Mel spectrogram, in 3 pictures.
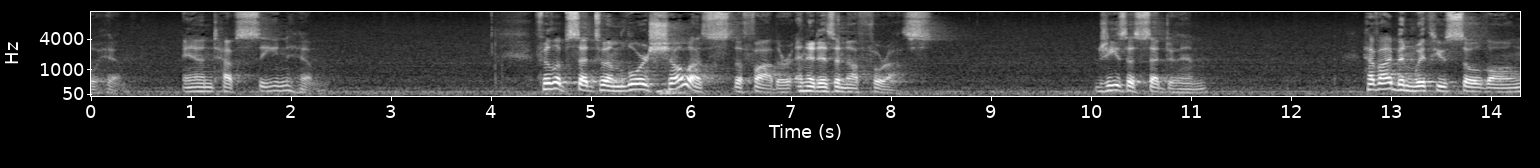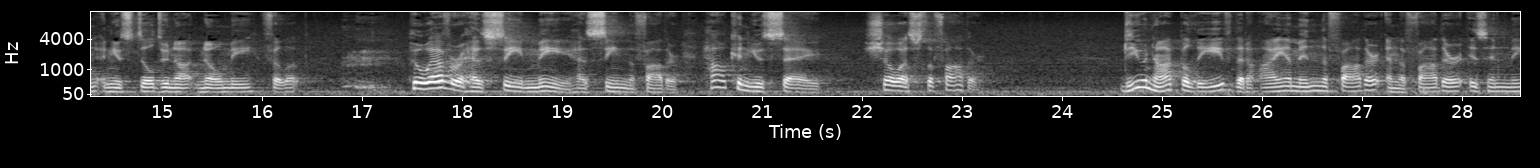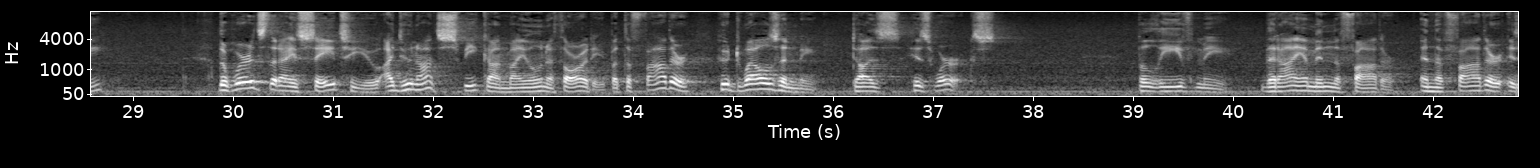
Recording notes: This message was preached at Providence Church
